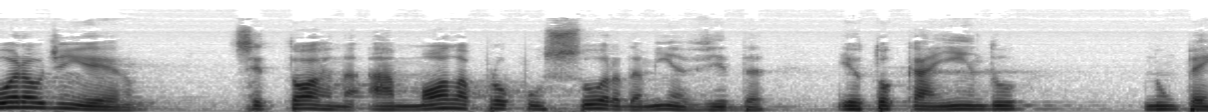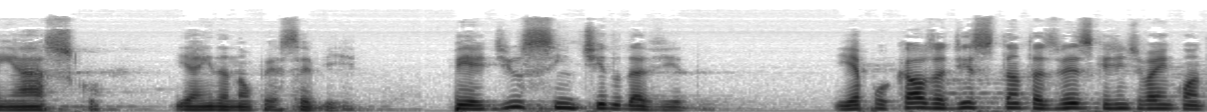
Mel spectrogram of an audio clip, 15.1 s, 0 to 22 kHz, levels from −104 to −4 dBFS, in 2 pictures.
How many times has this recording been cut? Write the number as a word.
zero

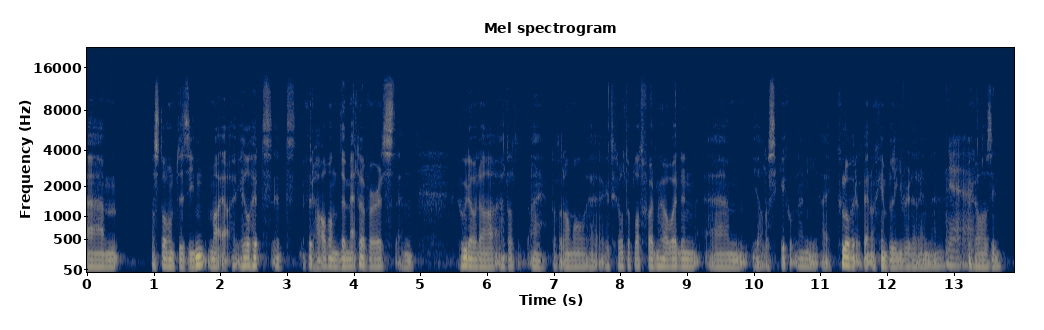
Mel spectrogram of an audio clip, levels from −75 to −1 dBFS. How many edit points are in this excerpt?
zero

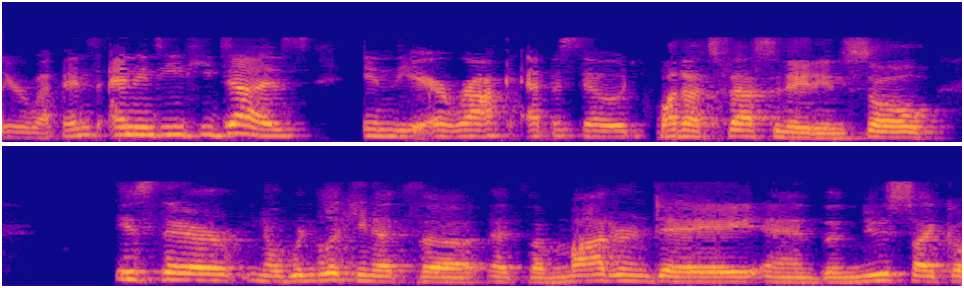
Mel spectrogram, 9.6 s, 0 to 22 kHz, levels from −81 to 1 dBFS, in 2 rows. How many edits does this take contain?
two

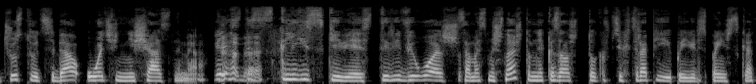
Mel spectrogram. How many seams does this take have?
two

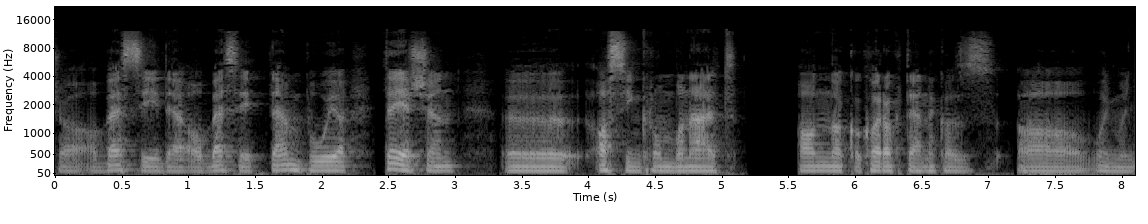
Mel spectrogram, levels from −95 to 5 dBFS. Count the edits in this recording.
zero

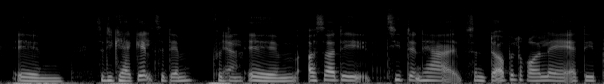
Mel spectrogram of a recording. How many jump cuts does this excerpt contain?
one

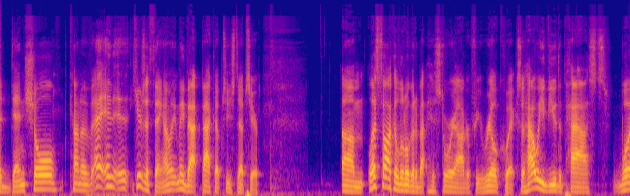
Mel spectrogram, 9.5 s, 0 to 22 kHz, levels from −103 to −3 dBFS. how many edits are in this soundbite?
zero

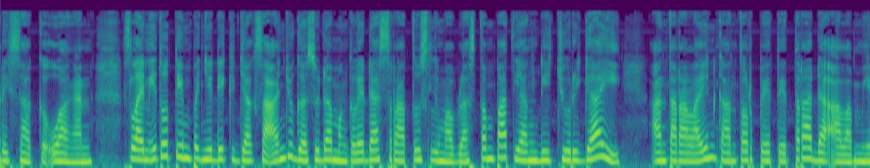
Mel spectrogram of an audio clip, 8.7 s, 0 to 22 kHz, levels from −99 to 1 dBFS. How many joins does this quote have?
zero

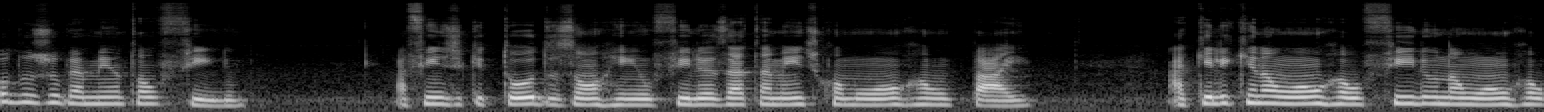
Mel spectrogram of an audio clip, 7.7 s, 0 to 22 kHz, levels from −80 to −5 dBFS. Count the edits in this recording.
zero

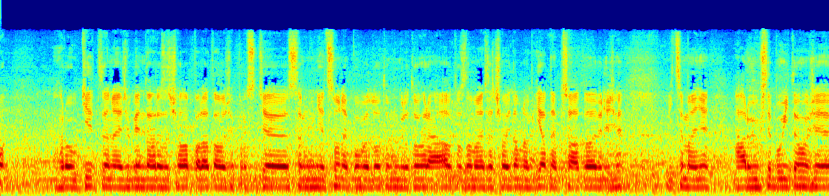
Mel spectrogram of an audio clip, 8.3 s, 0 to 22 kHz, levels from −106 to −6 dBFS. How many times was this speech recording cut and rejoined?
two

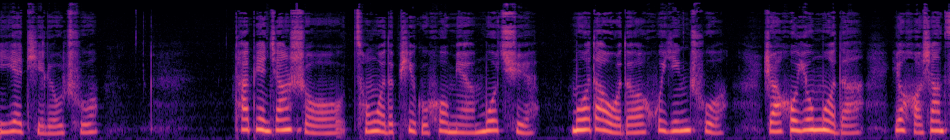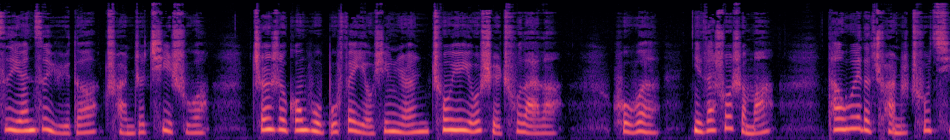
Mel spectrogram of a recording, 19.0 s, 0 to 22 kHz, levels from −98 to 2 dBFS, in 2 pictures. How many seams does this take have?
one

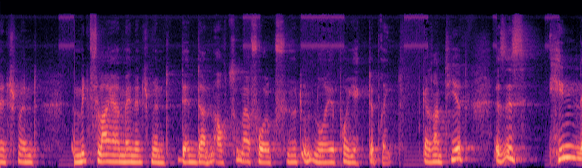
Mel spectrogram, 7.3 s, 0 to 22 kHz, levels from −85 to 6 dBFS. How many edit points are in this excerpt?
zero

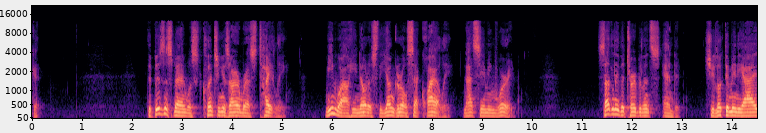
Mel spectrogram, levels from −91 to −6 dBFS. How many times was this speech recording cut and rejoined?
one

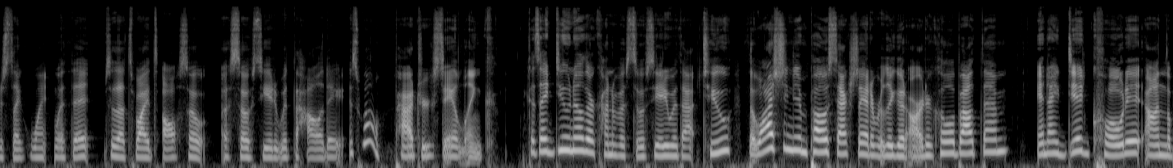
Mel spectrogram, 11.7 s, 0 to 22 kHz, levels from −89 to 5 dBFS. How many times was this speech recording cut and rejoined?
two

